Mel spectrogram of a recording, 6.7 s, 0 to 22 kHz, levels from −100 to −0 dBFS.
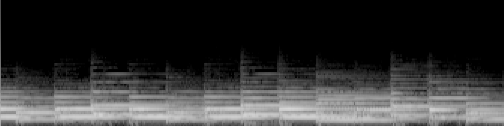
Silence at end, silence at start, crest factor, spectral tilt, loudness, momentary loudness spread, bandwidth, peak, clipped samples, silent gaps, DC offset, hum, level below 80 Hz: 0 s; 0 s; 14 dB; -14.5 dB/octave; -26 LUFS; 7 LU; 2.4 kHz; -12 dBFS; under 0.1%; none; under 0.1%; none; -62 dBFS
